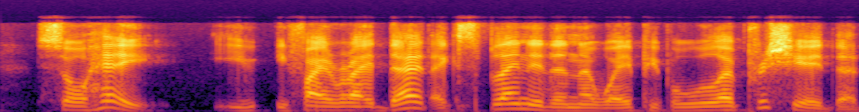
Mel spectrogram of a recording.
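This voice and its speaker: A man speaks with a Polish accent at medium pitch. His pitch swings are very wide. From Poland. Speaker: investor and author. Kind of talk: interview.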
